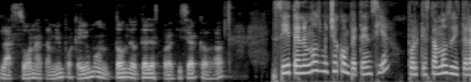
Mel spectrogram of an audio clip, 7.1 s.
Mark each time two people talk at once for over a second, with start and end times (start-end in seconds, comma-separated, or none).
none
